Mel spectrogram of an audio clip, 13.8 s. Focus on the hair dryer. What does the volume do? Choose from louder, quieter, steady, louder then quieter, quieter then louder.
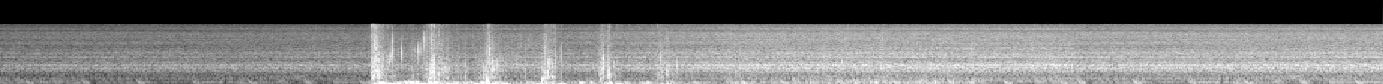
louder.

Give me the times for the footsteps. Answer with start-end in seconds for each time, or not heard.
3.7-9.8.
